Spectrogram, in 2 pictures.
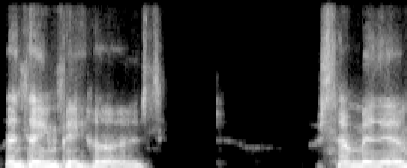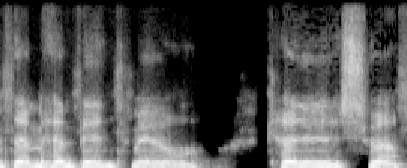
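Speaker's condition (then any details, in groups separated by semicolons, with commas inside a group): ALS; swallowing lost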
